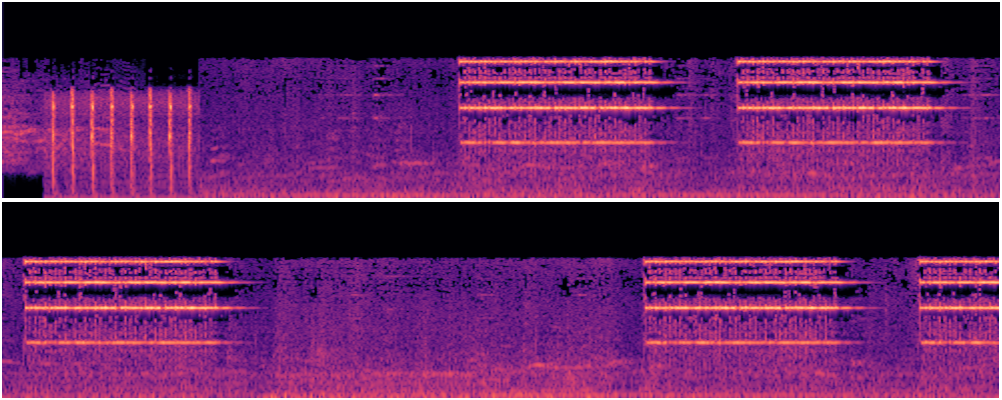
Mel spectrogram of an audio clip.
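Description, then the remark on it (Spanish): A telephone rings loudly in repeated bursts of about two seconds with short pauses between, after a quick rattle of clicks at the start, with no one talking. “Ay, perdón, no escuché el teléfono”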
